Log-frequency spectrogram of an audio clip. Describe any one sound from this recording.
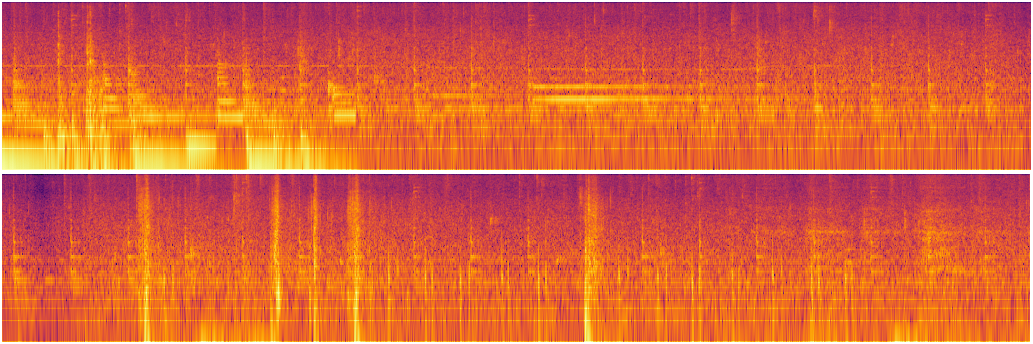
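Footsteps crunch softly on gravel as a person creeps along.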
